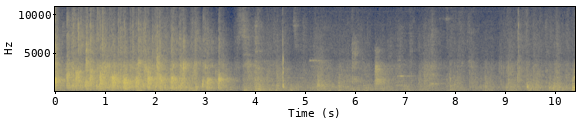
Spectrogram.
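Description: Audience applauding for about three and a half seconds, then dying away to a few scattered claps and knocks.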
